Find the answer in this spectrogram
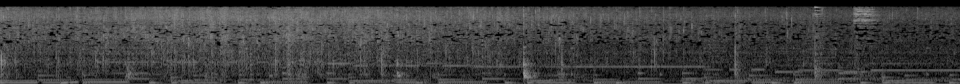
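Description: Green chillies and curry leaves sizzling in hot oil in a kadai while a spatula stirs them, for a tempering (vaghar). The sizzle slowly dies down, and there are a few sharp knocks near the end.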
